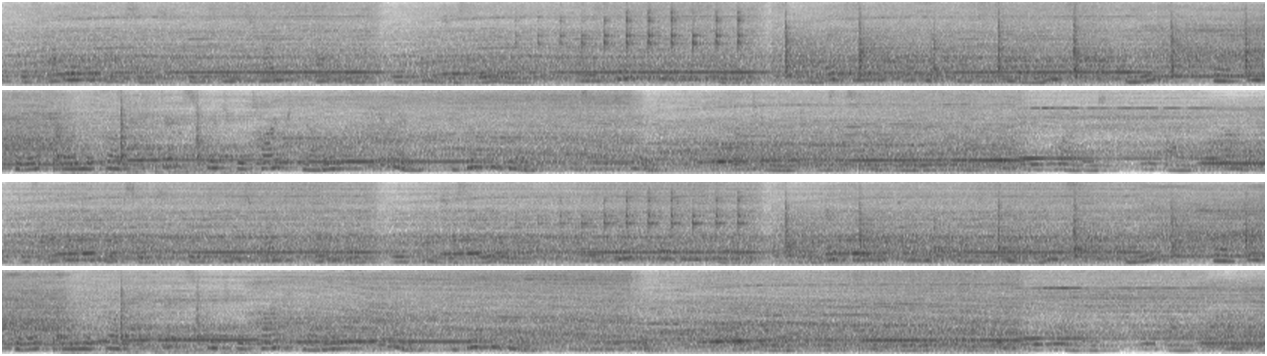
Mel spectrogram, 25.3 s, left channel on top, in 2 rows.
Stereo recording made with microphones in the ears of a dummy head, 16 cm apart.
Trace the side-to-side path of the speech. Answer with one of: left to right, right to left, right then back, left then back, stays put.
right to left.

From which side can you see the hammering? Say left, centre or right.
centre.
